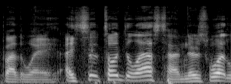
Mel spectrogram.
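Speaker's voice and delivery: ordinary talk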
